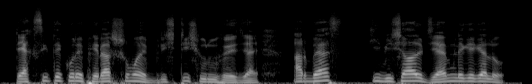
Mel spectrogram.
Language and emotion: Bengali, sad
